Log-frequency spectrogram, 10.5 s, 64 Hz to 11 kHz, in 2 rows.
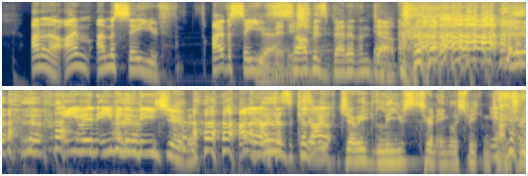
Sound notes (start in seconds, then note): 4.0 laugh drowns out voice of speaker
